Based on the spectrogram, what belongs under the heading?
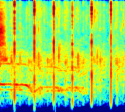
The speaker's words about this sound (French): Pour vrai, applaudissez-vous encore une fois d'être là.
